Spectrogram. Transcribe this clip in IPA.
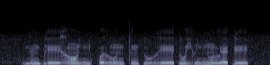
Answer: ɡ ɛ̃˨ ɡ͡b eː˧ ɣ ɔ̃˦˨ ɲ ə˦ p ə˨ ɣ ũ˦ n t ĩ˧ ɗ u˧ ɣ eː˦ ɗ u˦ j ɨ˨ ɲ ũ˦˨ l ɛ˧ ɗ e˦

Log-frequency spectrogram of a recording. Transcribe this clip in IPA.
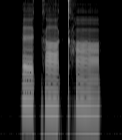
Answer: ɛ˨ k a˨ kʰ ã˨

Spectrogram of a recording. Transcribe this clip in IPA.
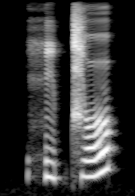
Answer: h i˨˩ p̚ t͡ɕ o˨˦

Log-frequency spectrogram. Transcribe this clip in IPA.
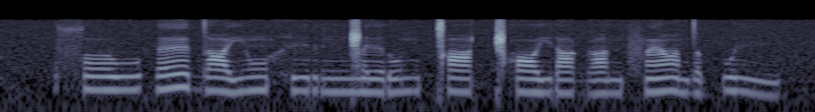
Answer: sˤ u | ɛ d ɑ j ũ h i r ŋ͡ǁ ɪ ɾ u n ǀ ɑ ǁʰ ɒ j ɾ ɑ ɡ ɑ n f æ̃ dˤ ə kʷ j i

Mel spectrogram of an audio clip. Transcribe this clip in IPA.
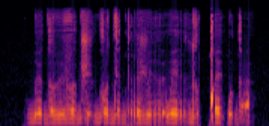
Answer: ɡ͡b ø ɡ œ v y v œ ɡ ʒ ə̰ ɡ o d ɛ ɡ r ə ʒ y r ə̰ w e r d u ǃ ɛ k͡p u ɡ a̰

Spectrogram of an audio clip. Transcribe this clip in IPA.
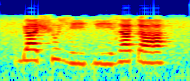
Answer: ɡ a˦ ʃ u˦ z iː˨ ɓ iː˨ z a˦ ɗ a˦

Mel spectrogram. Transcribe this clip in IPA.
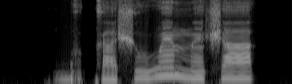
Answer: ɡ͡b u˨ k a˨ ʃ u˧ w ɛ̃˦ m ɛ̃˧ ʃ a˧

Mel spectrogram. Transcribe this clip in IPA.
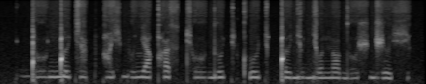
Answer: ɡ͡ǃ o̤ ŋ͡ǃ ɯ c a̤ p q a̤ ç b o̤ ʎ ɛ qʰ u s cʰ o̤ d̪ u c kʼ u c ǃ ɯ ɟ u ɟ o n ɔ d̪ o̤ ʃ d͡ʒ ɯ ç

